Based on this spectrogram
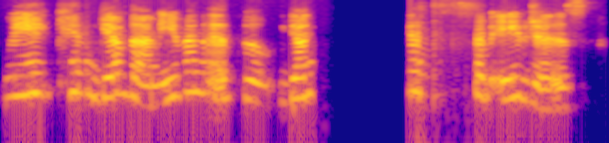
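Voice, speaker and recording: A woman's voice: sits high, takes it slowly, a bit bright, highs cut off. A woman leading a play therapy training in a conversational lecture style, often adding "right?" and "you know". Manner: conversational, many fillers and "right?".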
